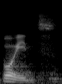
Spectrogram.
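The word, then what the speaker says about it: Boids: And this this man who had invented a program called Boyds, which is like bird spelt with an O in it, Boyds, as in a boid, a birdoid.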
